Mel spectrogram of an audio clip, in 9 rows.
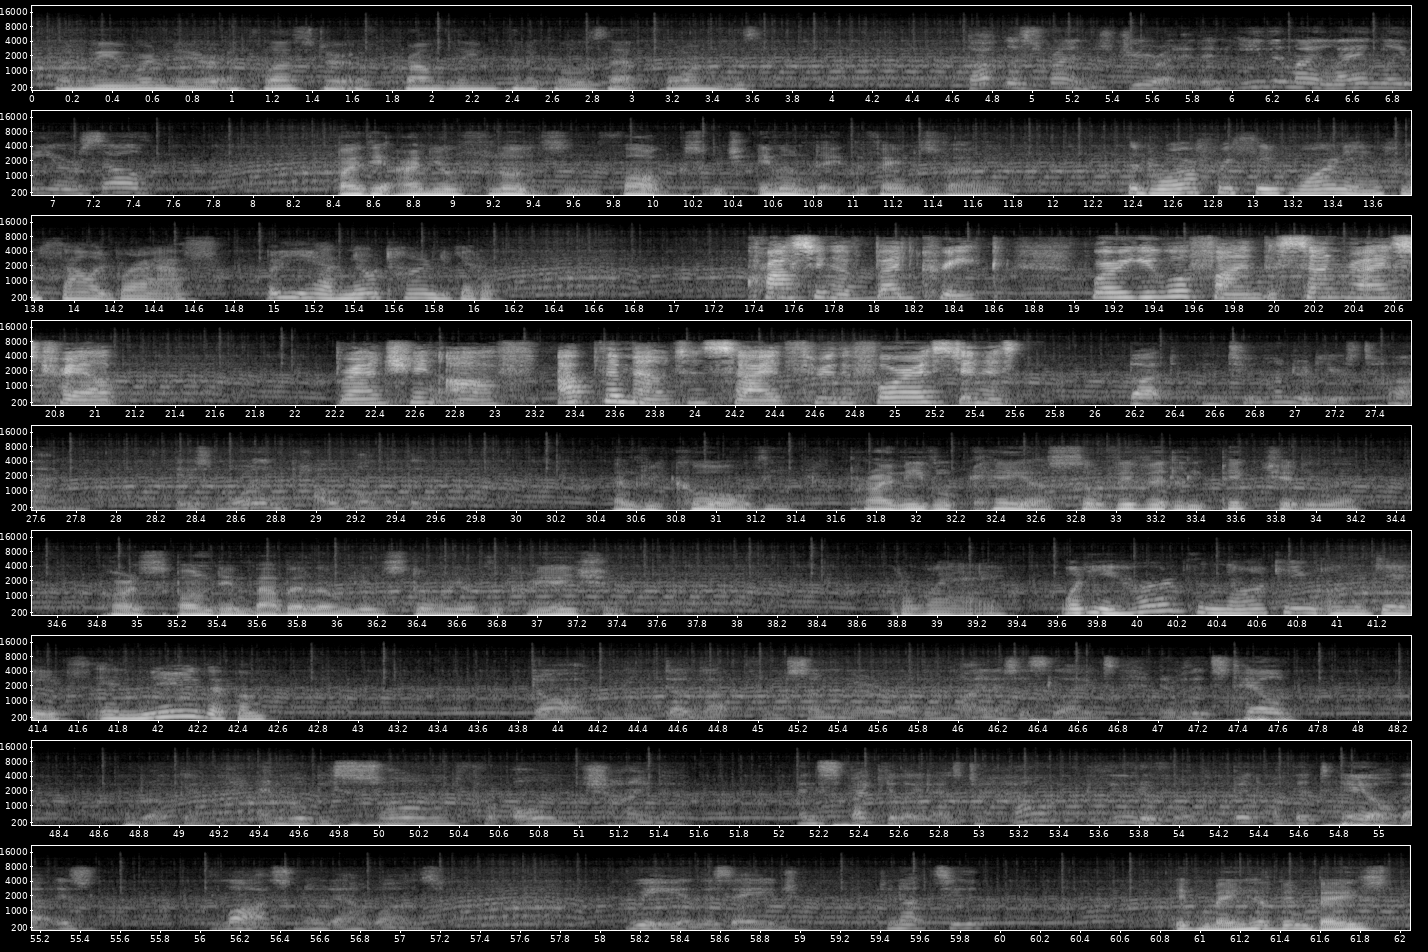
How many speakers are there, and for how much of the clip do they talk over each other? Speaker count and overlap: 5, no overlap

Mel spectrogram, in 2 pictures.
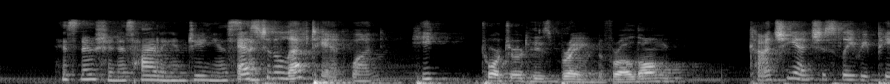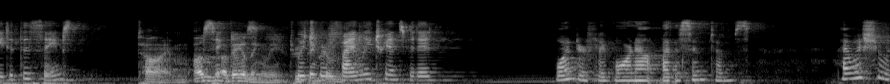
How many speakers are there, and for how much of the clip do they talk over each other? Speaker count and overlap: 3, about 10%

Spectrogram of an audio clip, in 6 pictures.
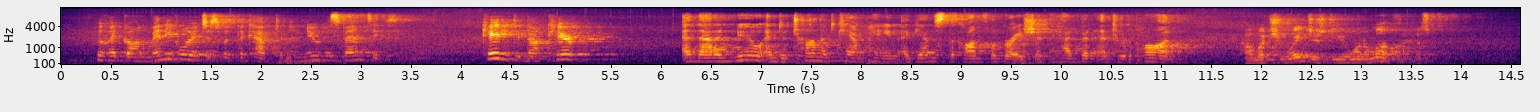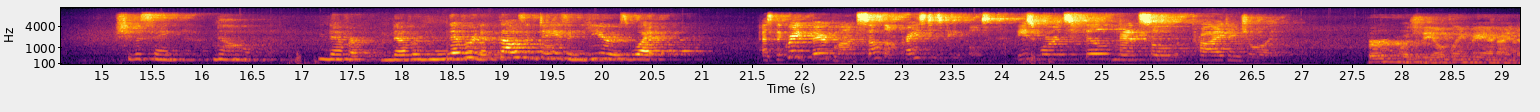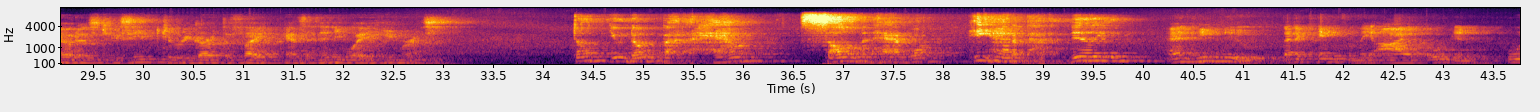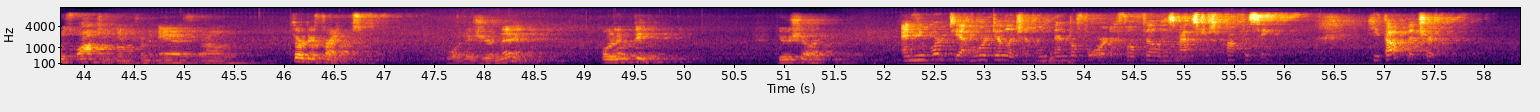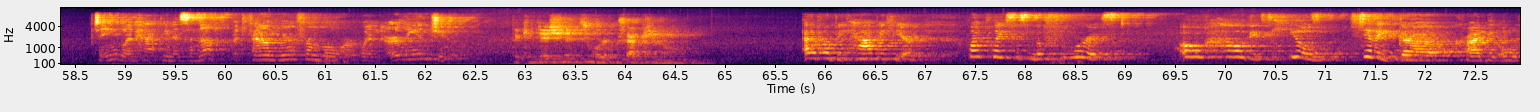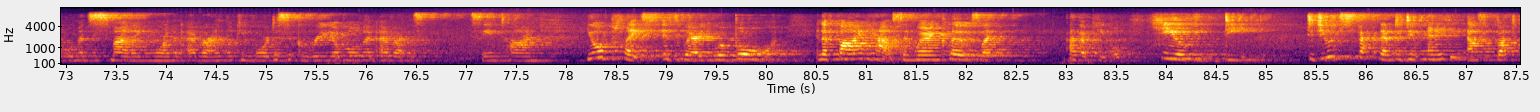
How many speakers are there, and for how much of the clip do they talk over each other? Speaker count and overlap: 8, no overlap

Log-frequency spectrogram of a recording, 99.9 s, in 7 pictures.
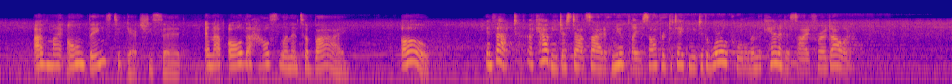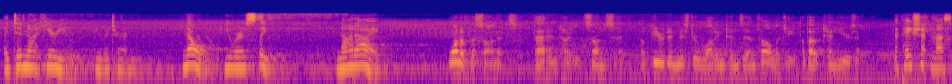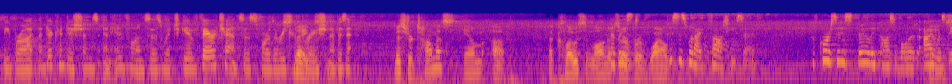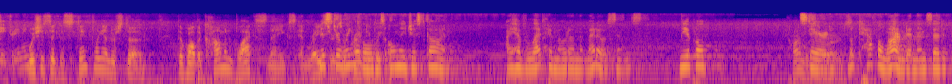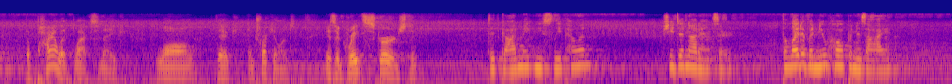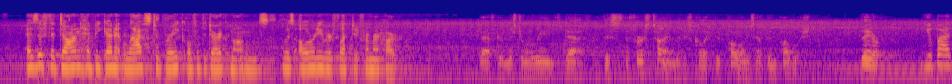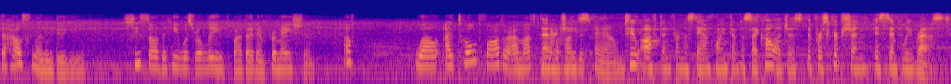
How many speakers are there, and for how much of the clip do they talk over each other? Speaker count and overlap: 6, about 6%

